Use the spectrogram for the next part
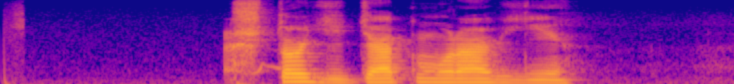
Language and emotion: Russian, neutral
